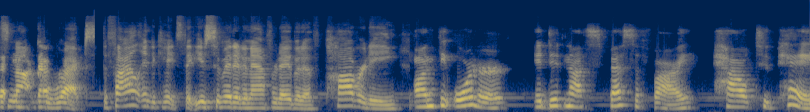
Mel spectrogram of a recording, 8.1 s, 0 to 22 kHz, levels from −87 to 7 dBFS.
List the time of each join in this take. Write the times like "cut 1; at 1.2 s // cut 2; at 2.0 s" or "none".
cut 1; at 0.9 s // cut 2; at 4.1 s // cut 3; at 7.1 s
